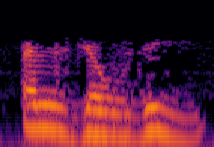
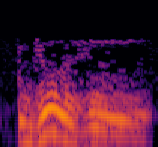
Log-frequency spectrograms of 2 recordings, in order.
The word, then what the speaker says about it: الجوزي: لو قرأ أول الكتاب لعلم أن النطق الصحيح الجوزي بفتح الجيم وسكون الواو، الجوزي. ولكن الجاهل يقول لابن الجوزي، جوزي.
